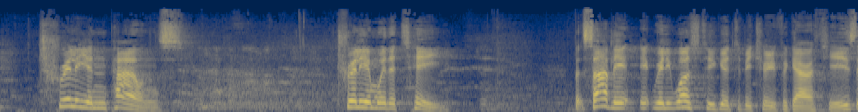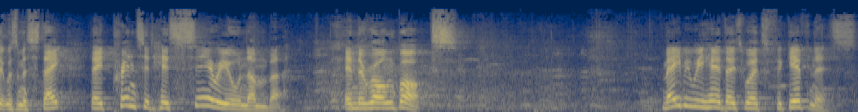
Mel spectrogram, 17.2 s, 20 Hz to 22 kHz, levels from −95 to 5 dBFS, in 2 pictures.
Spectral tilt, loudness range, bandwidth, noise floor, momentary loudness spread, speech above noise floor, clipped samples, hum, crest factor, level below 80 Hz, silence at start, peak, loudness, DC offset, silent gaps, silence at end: -3 dB/octave; 3 LU; 15.5 kHz; -52 dBFS; 17 LU; 32 dB; under 0.1%; none; 22 dB; -62 dBFS; 0 s; 0 dBFS; -19 LUFS; under 0.1%; none; 0.05 s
